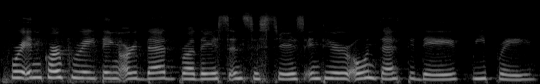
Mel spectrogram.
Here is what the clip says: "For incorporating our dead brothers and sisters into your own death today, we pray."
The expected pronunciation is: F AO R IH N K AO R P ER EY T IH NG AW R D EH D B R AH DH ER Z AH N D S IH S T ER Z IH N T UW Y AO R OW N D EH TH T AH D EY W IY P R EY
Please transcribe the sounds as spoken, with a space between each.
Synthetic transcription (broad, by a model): F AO R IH N K AO R P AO EY T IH NG AW R D EH D B R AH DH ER S AH N D S IH S T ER S IH N T UW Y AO R OW N D EH TH T AH D EY W IY P R EY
